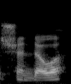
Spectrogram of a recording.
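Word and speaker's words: Shenandoah: I I apologize if I'm getting that name wrong. Shandoa.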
